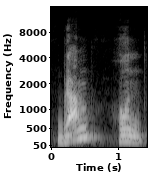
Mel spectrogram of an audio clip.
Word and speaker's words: ব্রাহ্মণ: বেলায় উচ্চারিত রূপ হয় এখানে লিখিত রূপে হ আগে আসছে ম পরে আসছে বাট যখন আমরা উচ্চারণ করব তখন কিন্তু ম আগে আসবে হ পরে যাবে যেমন এইটার উচ্চারিত রূপটা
